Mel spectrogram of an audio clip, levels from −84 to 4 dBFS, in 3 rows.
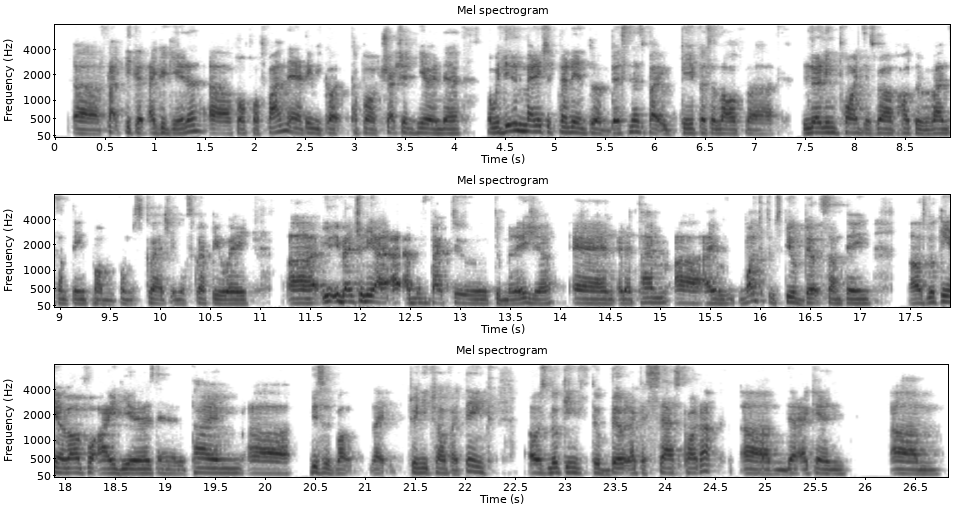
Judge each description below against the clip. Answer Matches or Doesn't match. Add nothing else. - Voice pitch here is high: Doesn't match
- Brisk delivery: Matches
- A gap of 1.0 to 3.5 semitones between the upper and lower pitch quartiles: Matches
